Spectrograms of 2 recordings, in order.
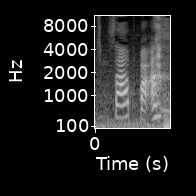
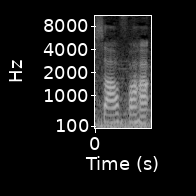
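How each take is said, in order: First: The name is said with a p sound. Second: The name is said with an f sound.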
